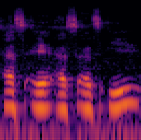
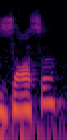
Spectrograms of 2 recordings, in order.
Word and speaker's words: Sasse: Christian Zasse, spelled like Sass, like Ben Sass in the United States, Sasse, but it's pronounced Zasse.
